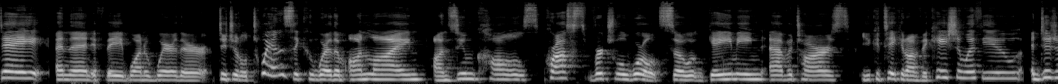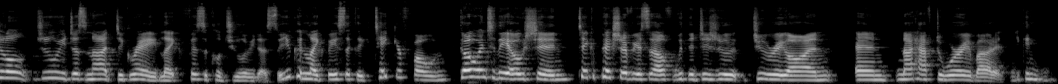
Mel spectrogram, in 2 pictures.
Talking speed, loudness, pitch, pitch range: 210 wpm, -21 LUFS, 230 Hz, 210-255 Hz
